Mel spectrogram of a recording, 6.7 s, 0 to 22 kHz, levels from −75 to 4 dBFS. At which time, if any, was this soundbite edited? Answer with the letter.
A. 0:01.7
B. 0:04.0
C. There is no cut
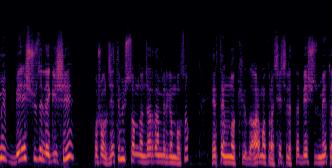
C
